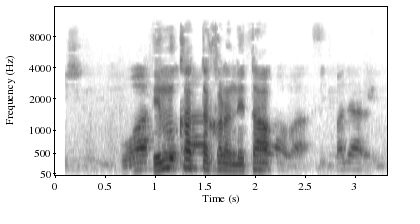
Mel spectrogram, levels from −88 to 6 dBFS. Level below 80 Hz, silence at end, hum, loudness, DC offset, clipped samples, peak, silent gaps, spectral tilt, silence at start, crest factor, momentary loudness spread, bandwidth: -72 dBFS; 0.2 s; none; -21 LUFS; under 0.1%; under 0.1%; 0 dBFS; none; -6 dB/octave; 0.15 s; 22 dB; 17 LU; 11 kHz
